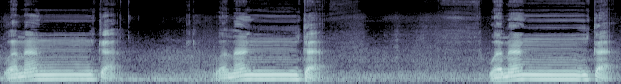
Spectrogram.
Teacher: Selesaikan dengung dua harakat di sisi huruf kaf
